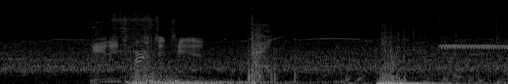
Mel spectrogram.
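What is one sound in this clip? Players collide with heavy thuds.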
